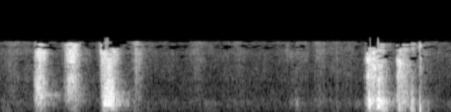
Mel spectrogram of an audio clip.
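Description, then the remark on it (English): Someone blows their nose in two loud, bursty rounds, a few quick honking blasts, then a quiet pause before a final pair of forceful snorts. No one speaks. “Excuse me as I blow my nose.”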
